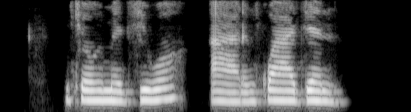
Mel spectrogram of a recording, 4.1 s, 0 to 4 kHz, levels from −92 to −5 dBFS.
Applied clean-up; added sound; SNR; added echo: neural mask model Resemble Enhance denoiser.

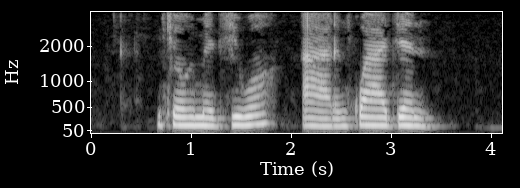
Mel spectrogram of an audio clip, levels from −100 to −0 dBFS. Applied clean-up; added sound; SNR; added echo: none; none; none; none.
